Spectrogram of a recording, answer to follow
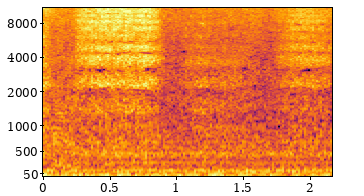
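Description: A person breathing out heavily close to the microphone about once in the first second, over a steady low electrical hum.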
